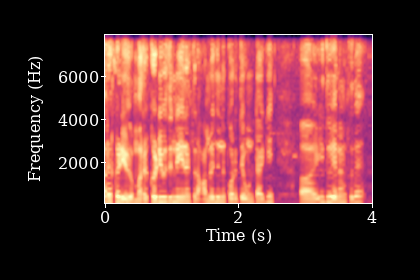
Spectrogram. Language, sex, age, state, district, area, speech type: Kannada, male, 18-30, Karnataka, Uttara Kannada, rural, spontaneous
